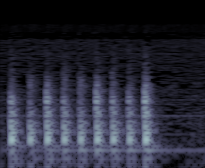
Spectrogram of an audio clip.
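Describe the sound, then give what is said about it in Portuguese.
Light, quick knocking on a bedroom door, about eight soft taps in an even rhythm lasting a second and a half, fairly quiet, with no voices. “uma batida leve foi ouvida à porta do seu quarto.”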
